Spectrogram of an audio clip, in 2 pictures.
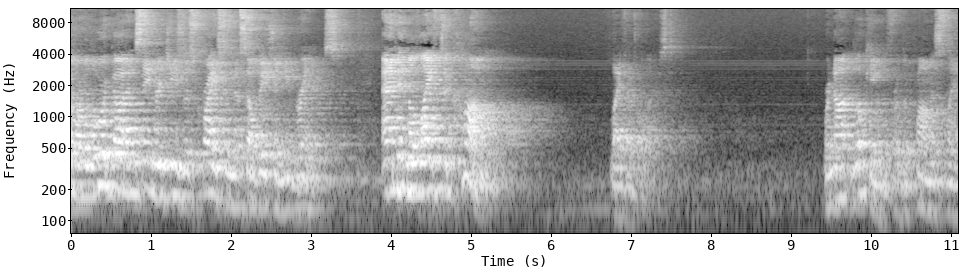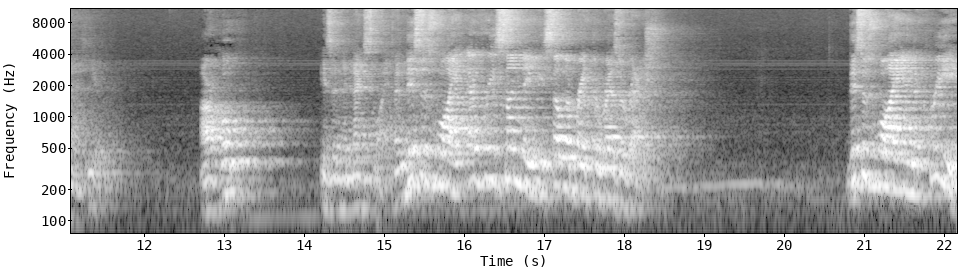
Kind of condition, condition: setting, large echoing room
